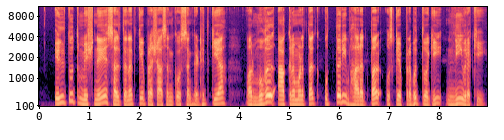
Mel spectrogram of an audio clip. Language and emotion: Hindi, neutral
